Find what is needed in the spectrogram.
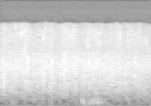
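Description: Audience applauding: a steady, faint patter of many hands clapping.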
